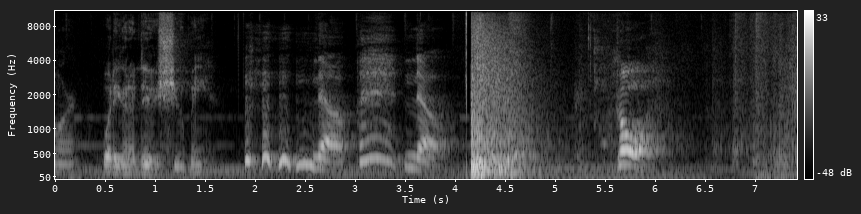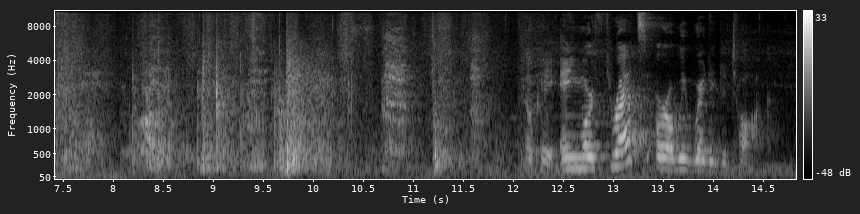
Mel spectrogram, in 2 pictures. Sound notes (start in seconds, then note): 2.5 laughs; 4.1 shot blasts; 7.4 grunting; 9.8 panting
